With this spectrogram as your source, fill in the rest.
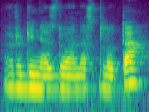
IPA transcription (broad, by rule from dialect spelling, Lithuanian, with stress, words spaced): rʊˈɡʲɪnʲɛs ˈduɔnɐs ˈplˠʊtɐ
